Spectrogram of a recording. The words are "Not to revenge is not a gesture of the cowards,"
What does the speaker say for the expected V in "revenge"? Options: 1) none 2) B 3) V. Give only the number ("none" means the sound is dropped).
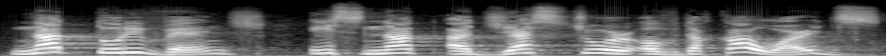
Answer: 3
